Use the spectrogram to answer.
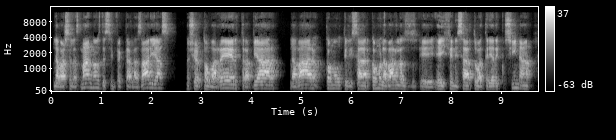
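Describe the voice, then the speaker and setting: A man's voice: mid-range voice, moderate pace, hardly any pauses, fairly bright tone. A man, a gastronomy school dean, explaining at length in a podcast interview and often checking in with the listener. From Ecuador. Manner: explanatory, often tags "¿no es cierto?".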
